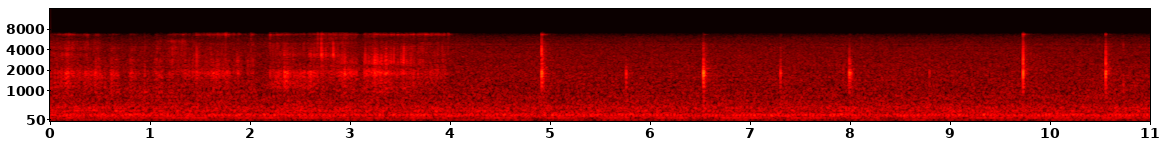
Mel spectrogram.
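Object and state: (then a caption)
Porcelain mortar and pestle. A small, empty white porcelain mortar, held in the hand, is struck with a porcelain pestle against its inner wall and rim. Soft, busy scraping over the first few seconds gives way to a series of sharp, bright clinks with a short ring, spaced apart over a faint steady background hiss.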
